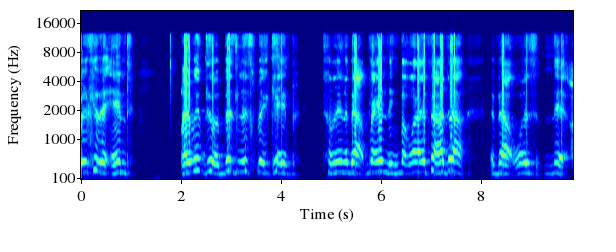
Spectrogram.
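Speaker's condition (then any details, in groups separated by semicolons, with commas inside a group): Spastic cerebral palsy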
